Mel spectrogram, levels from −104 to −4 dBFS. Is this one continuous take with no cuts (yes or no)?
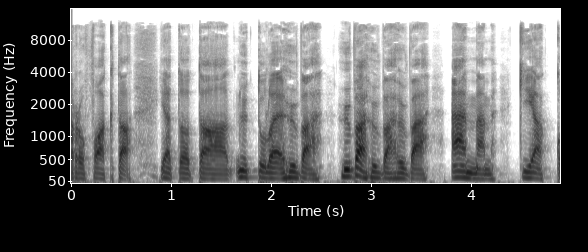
yes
